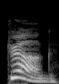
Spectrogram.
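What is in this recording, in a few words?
"drug", American English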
